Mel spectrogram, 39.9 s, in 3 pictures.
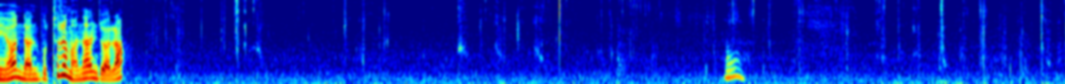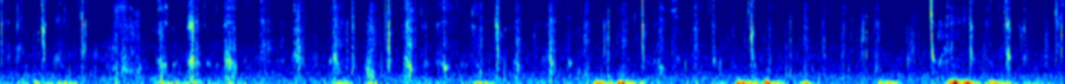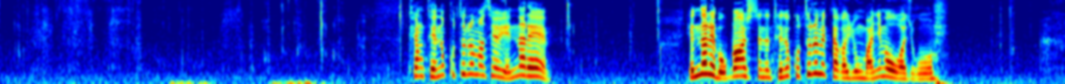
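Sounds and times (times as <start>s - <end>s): crunchy chewing of fried chicken: 1.8s - 31.8s.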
